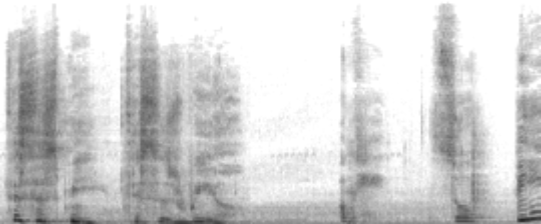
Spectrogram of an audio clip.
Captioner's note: none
